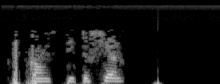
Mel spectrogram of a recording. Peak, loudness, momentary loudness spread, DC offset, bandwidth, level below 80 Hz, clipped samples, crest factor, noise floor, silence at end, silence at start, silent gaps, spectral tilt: -2 dBFS; -21 LUFS; 21 LU; under 0.1%; 17 kHz; -32 dBFS; under 0.1%; 20 dB; -49 dBFS; 0.6 s; 0.1 s; none; -7.5 dB/octave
